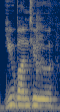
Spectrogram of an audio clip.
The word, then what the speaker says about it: Ubuntu: I don't even know if I'm pronouncing this right, but Ubuntu.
